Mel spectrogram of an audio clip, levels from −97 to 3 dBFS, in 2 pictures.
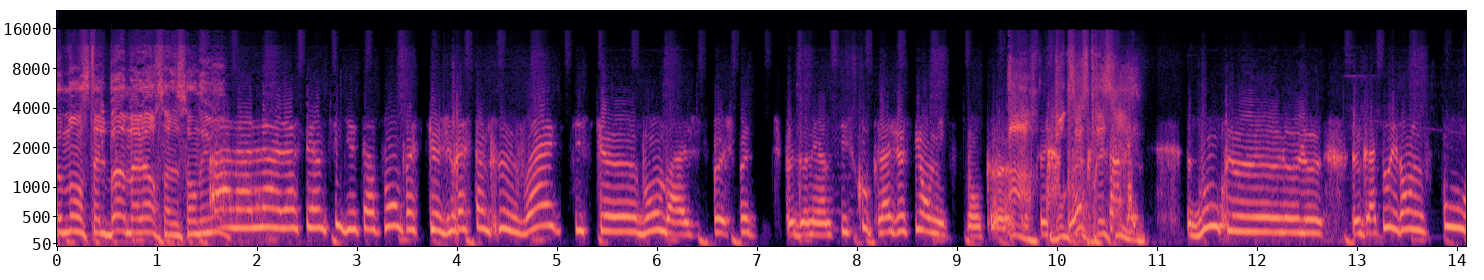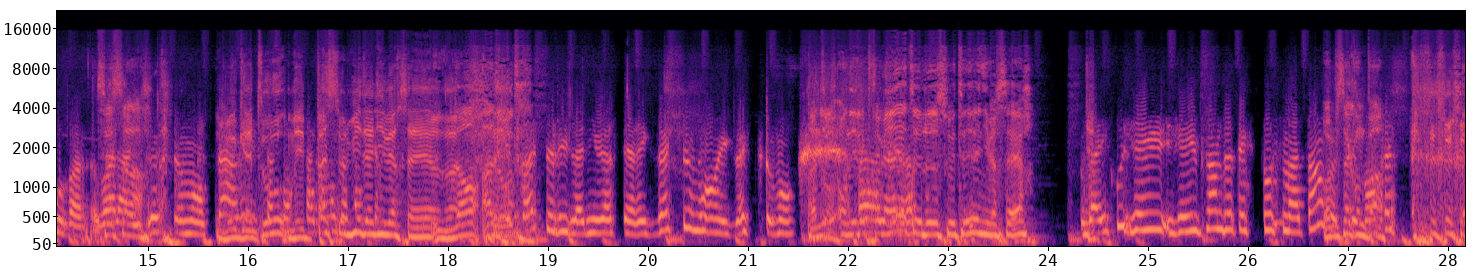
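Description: From 11.31 to 11.80 s a jitter buffer speed-up runs the audio at about 108% speed as the receiver trims a backlog, cutting out around 40 ms in small pitch-period slices. It sounds briefly hurried, but pitch holds steady, unlike a resampling speed-up.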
